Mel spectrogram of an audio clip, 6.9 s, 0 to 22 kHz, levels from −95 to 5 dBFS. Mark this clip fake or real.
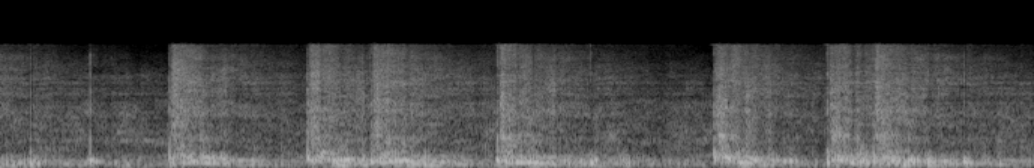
fake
